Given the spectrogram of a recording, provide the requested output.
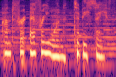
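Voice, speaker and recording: An actress playing a gentle, devout young oracle in a video game cutscene, soft-spoken, pensive and solemn. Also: female voice, medium pitch, measured pace, music in the background, lightly acted.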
